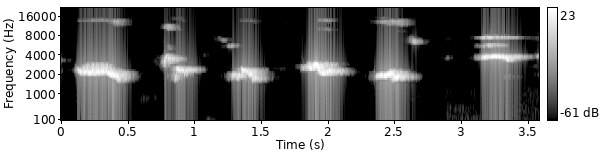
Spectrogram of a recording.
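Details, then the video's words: Clay-colored thrush singing a string of clear whistled phrases around the middle of its range, each about half a second, rising then falling, separated by short pauses, with a few higher thin notes near the end. "Clay-colored Thrush Singing! Clay-colored Thrush Calling! Sound! - Zorzal Pardo Canto - Turdus Grayi"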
